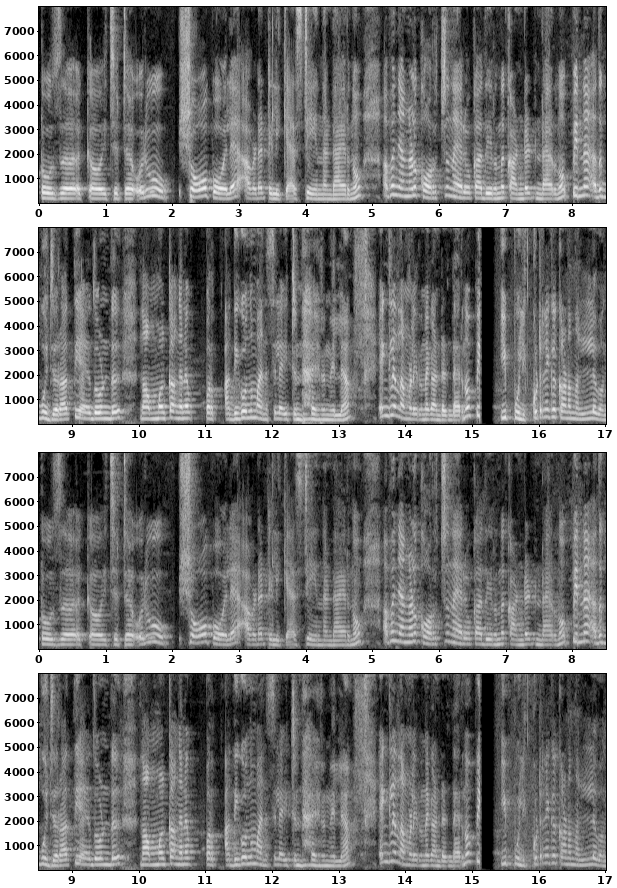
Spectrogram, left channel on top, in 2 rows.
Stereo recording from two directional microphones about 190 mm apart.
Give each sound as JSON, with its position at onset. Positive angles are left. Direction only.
{"t": 0.0, "sound": "speech", "side_deg": 20}
{"t": 5.1, "sound": "speech", "side_deg": 15}
{"t": 15.4, "sound": "a woman's voice", "side_deg": 35}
